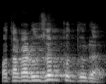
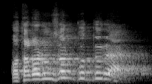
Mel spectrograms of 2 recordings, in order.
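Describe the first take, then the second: First: Said in the usual way. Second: Raised question. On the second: Shown as a demonstration. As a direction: ask it again higher, pressing the crowd.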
